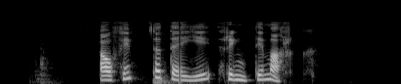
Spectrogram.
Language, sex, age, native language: Icelandic, female, 40-49, Icelandic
